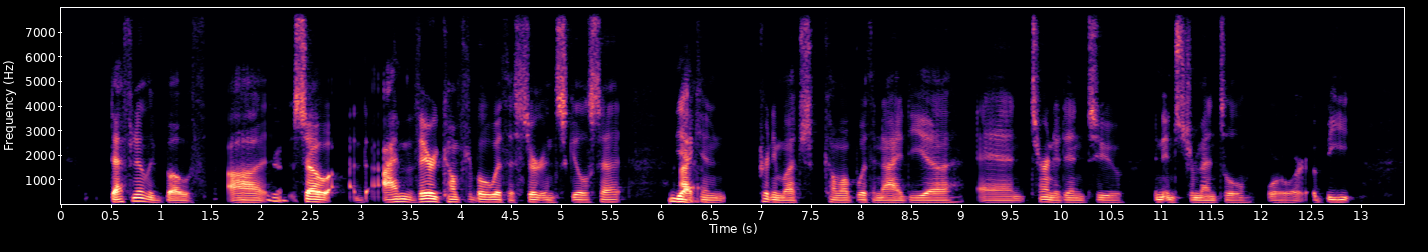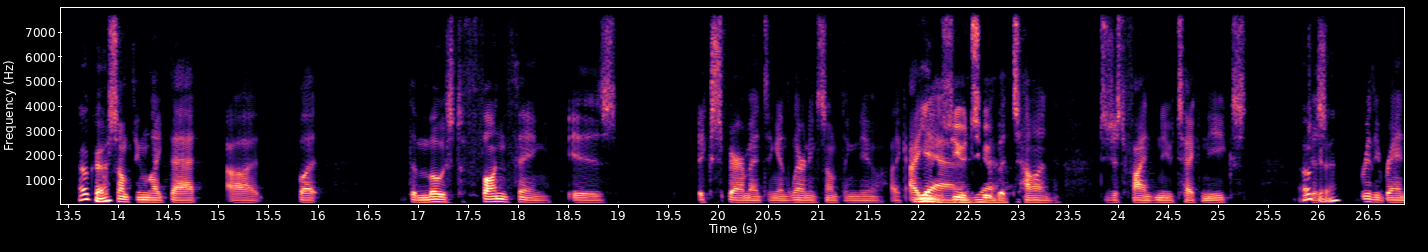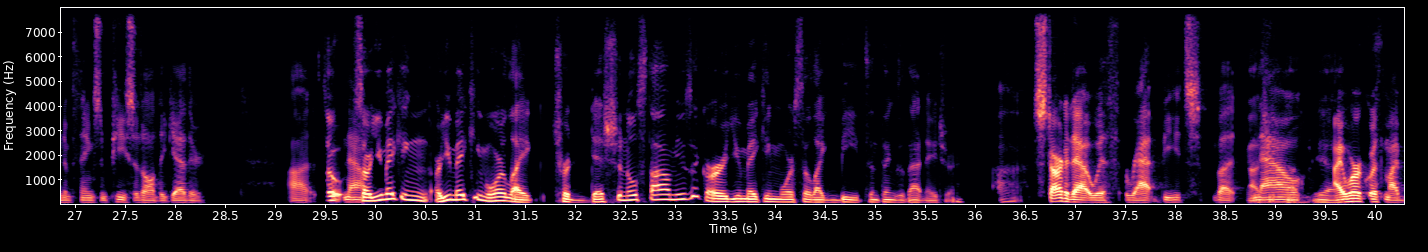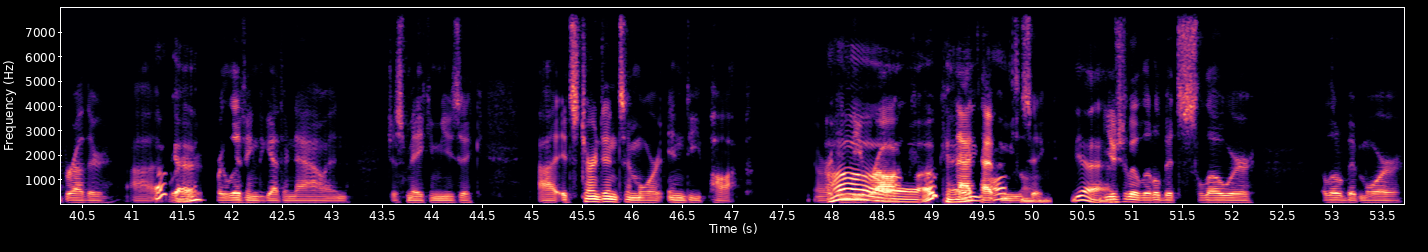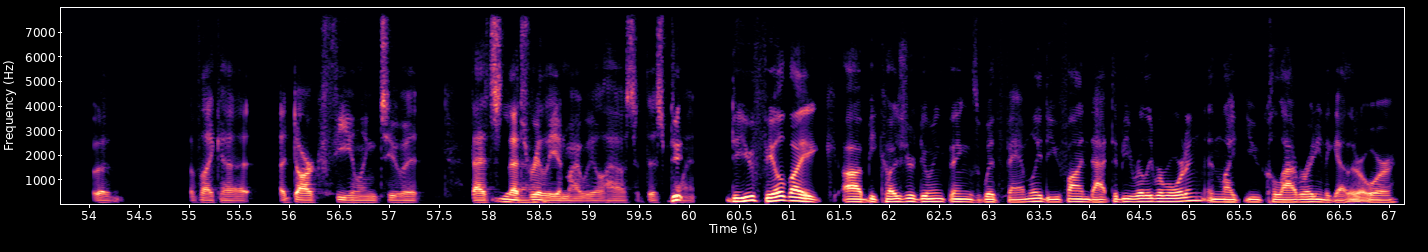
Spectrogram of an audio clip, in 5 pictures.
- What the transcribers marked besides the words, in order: drawn out: "Oh"
- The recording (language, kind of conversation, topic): English, unstructured, How has your hobby changed your perspective or daily life?
- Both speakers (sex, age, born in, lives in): male, 20-24, United States, United States; male, 30-34, United States, United States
